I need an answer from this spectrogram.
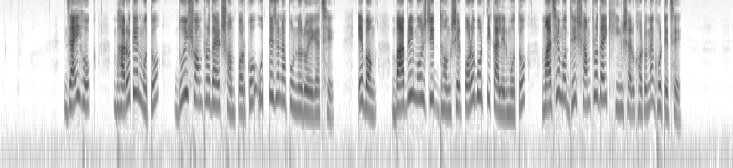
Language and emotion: Bengali, neutral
